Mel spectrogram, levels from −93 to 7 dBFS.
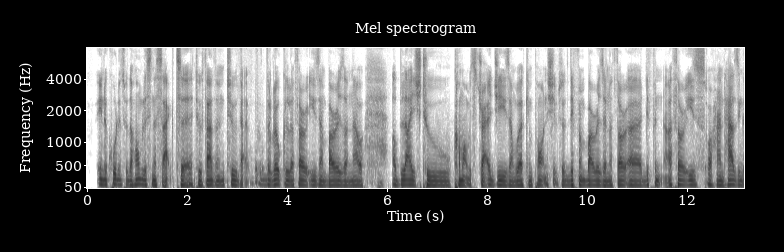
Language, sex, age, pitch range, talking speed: English, male, 20-39, 90-105 Hz, 170 wpm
